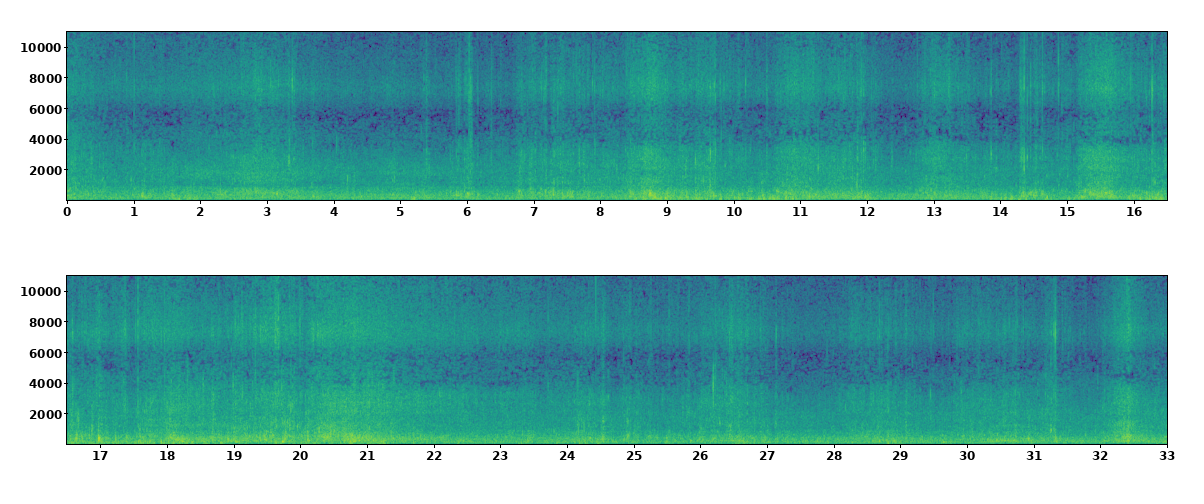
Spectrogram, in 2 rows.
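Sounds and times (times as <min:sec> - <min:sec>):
sea water washing: 0:00.0 - 0:33.0
wind buffeting microphone: 0:01.4 - 0:02.2, 0:08.5 - 0:11.2, 0:14.0 - 0:22.5.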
